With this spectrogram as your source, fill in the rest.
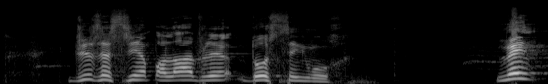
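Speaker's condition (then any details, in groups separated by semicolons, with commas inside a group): Cerebral palsy; no speech as child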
